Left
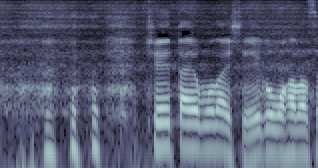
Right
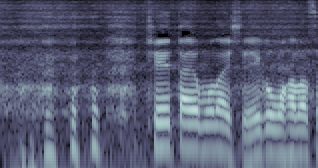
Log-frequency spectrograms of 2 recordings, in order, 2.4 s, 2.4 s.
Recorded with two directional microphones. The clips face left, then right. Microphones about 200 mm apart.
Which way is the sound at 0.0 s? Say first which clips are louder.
Left 1 dB; 10° right (ahead or behind).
